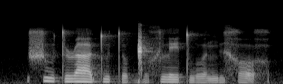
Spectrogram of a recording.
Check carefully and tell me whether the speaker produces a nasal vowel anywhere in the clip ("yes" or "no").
no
